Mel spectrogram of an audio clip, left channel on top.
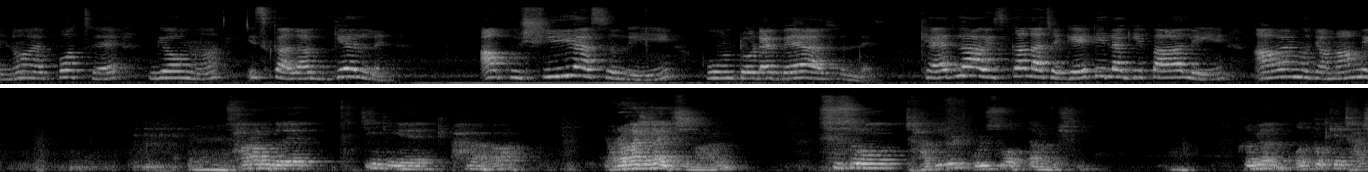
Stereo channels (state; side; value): different; both; correlation 0.00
